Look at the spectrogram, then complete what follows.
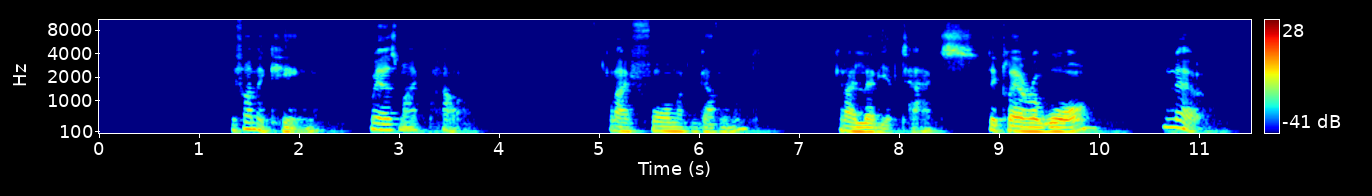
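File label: British Aristocrat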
